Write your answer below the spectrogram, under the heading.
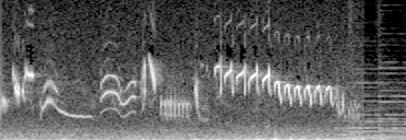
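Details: Eurasian skylark, Poland's most numerous breeding bird, singing in flight above fields after spring arrival to mark territory. Quick twittering whistles and swooping notes lead into a rapid rolling trill, then song breaks off into a faint steady tone.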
